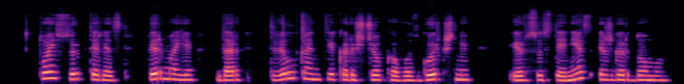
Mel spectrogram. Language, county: Lithuanian, Kaunas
